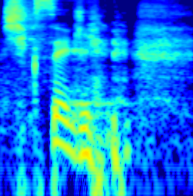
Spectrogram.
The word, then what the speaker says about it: 식세기: 발음을 잘 하셔야 돼요. 식세기.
